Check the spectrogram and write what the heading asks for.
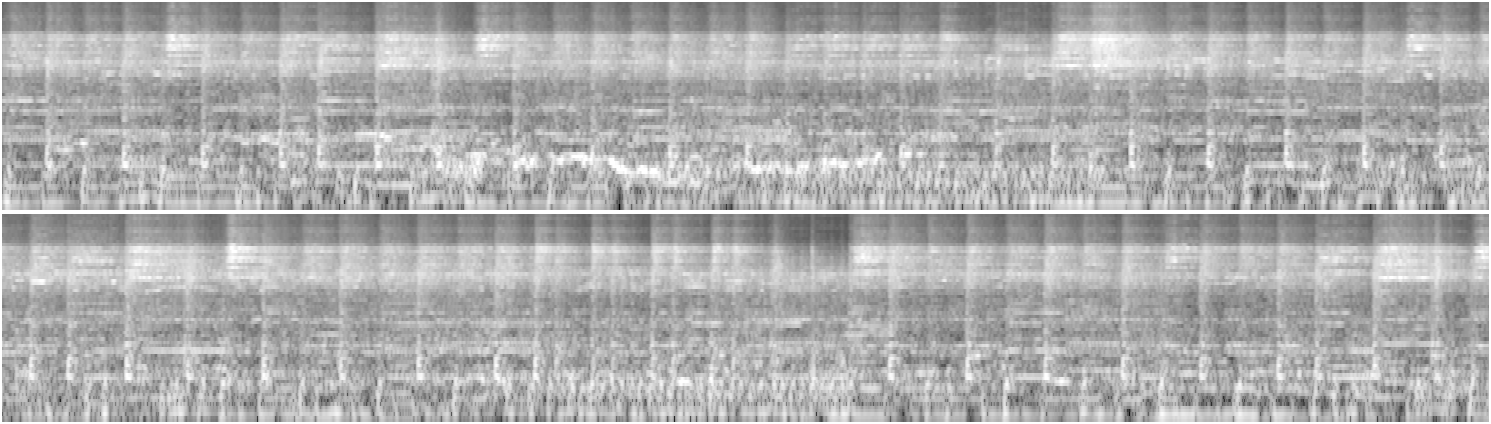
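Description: Live blues-rock band playing: electric guitar over a drum kit, with guitar notes bending up and down in pitch early on.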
